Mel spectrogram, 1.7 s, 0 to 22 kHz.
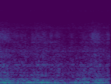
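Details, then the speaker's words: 1966 Ford Mustang idling just after its first start in 16 years off the road, stored under a carport: steady, low, even rumble, no clanking or misses, some smoke; sounds great, normal idle. "Sounds great. Not bad at all."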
